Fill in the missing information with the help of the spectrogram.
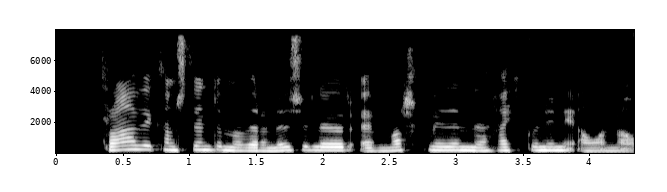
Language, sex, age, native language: Icelandic, female, 30-39, Icelandic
